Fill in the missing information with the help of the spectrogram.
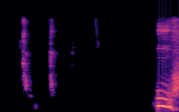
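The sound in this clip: Two brief, crisp bites or chews on a burger, then a pause before a voice starts talking loudly.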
